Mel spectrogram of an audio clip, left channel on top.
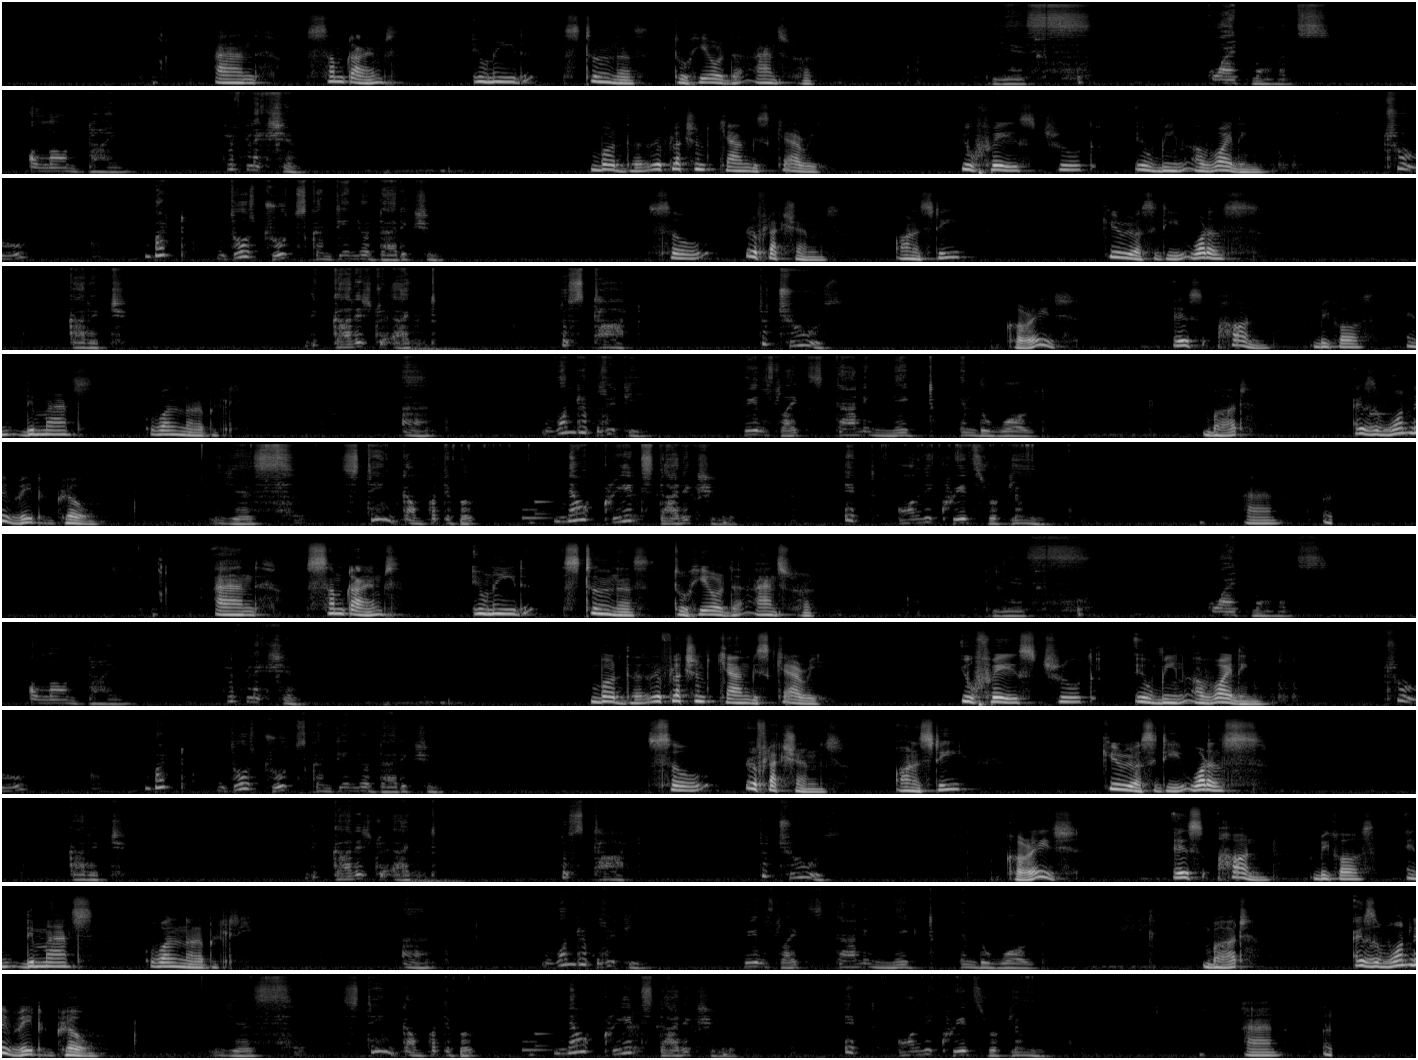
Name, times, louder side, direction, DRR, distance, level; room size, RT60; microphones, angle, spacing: voice 1, 2.1-2.7 3.1-4.0 4.7-5.3 5.6-6.5 6.7-8.1 20.0-22.3 23.7-25.1 25.5-26.8 34.7-35.4 35.7-36.7 37.2-37.9 39.3-40.9 52.5-53.2 54.1-55.1 55.5-56.1 56.5-57.5 58.0-58.9 68.6-69.1 70.1-71.7 83.1-83.5 83.9-84.0, right 3 dB, 50° right, 0.5 m, -29 dB
voice 2, 9.9-10.9 12.1-13.3 14.4-15.4 16.4-17.2 28.0-28.6 29.7-30.0 30.4-32.7 43.1-43.7 45.4-46.8 48.0-48.7 50.0-50.8 60.6-60.9 62.0-63.1 64.0-65.7 66.1-66.9 70.2-70.5 72.6-73.6 74.1-75.5 75.9-78.0 79.1-79.3 79.7-81.2, left 2 dB, 25° left, 3.8 m, -41 dB
head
